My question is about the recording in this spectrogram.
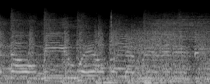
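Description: A live hard rock band plays loudly: electric guitar, electric bass and drums, with a male singer's high, sliding vocal line over them.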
